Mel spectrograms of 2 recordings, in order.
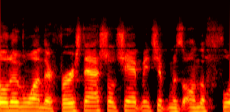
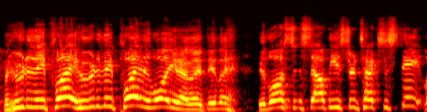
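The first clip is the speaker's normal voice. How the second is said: higher and louder, baffled and worked up; incredulous fan; 10 semitones higher, 5 dB louder than usual. Retold or imitated. A fan puzzling over a small school's record, loud and high. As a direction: rant like a puzzled fan checking a schedule. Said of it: "and you're like".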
